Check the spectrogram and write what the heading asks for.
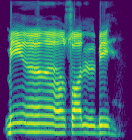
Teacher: Nun sukun bertemu dengan so sehingga dibaca min salbih dengan suara en yang disamarkan sebelum masuk ke huruf so. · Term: ikhfa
